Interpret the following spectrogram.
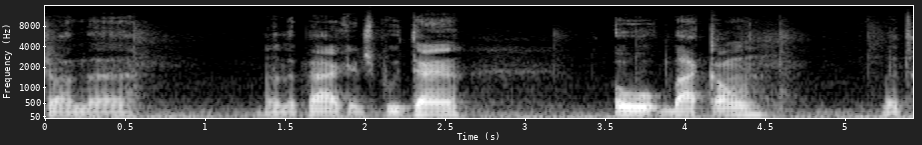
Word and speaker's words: poutine: the bacon poutine. And uh it's funny because it's also spelled in um in French on the on the package. Put oon. That's how it's pronounced.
